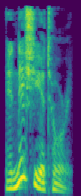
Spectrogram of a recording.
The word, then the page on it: initiatory: British English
